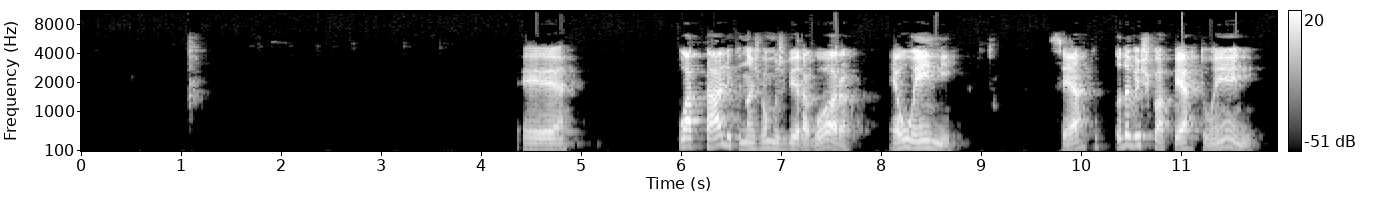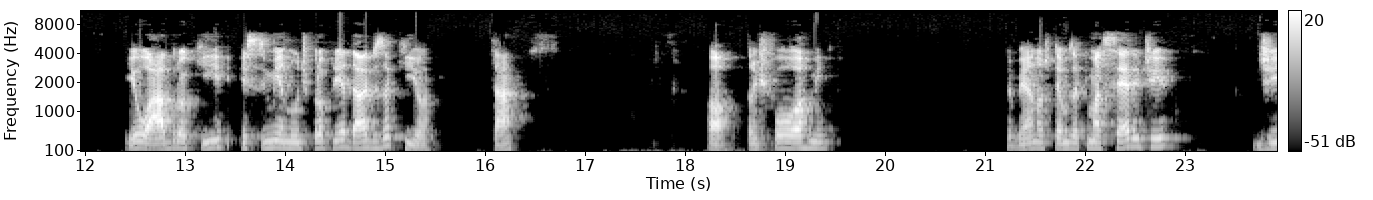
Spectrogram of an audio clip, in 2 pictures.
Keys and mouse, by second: 0.9 KP_3, 4.4-8.9 middle drag, 8.9 n, 11.3-13.4 middle drag, 13.4-15.2 drag, 19.5-21.3 drag.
